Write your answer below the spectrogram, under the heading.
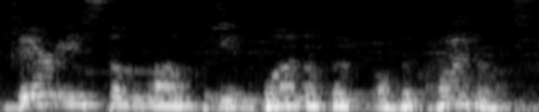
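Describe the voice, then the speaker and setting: A man with a Mexican accent at a fairly quick pace, over noticeable background noise. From Mexico. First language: Spanish. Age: 50s. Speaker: comedian. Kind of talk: stand-up.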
